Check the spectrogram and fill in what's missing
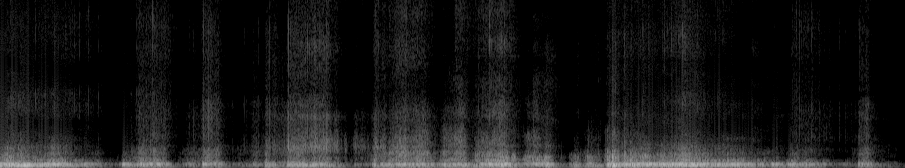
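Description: Plastic claw gloves scratch a black foam windscreen on a Blue Yeti microphone, making rough, muffled scraping strokes in uneven bursts. The scratches sound close and brushy over a steady low, humming tone, with brief pauses between strokes.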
